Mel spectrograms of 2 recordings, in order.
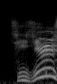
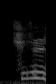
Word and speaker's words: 지질: 발음 조심하세요. 지질 시대입니다. 치질 시대 아니에요.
